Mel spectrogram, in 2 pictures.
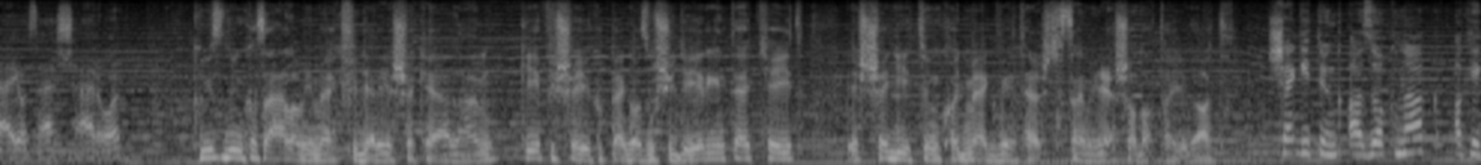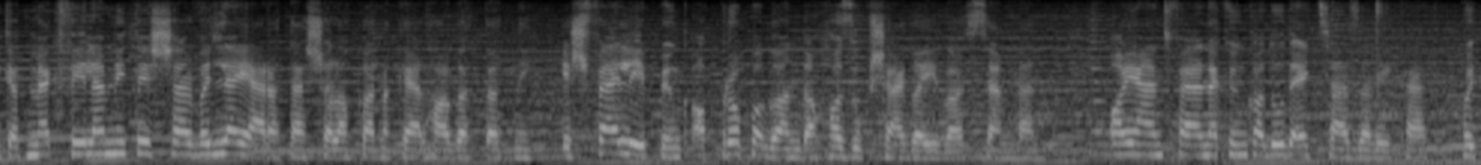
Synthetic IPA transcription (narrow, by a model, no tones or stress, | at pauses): aːjozaːʃa̰ːɾoːl | kyzd̪yŋkɒzaːlːɒmimɛkfiɟɛleːʃɛkɛlːɛnkeːpʋiʃɛjːykɒpɛɡɒzuʃyɟeːɾint̪ɛcːɛjit̪ | ḛːʃːɛɡiːt̪yŋkho̞ɟmɛɡʋeːt̪hɛʃsɛmeːjɛʃɒd̪ɒt̪ɒid̪ɒt̪ | ʃɛɡiːt̪yŋkɒzo̞knɒkɒkikɛt̪mɛkfeːlɛmliːt̪eːʃːɛlvɒɟlɛjaːɾɒt̪aːʃːɒlɒkɒrnɒkɛlɦɒlɡɒt̪ːɒt̪ni | eːʃfɛlːeːpyŋkʰɒpro̞pɒɡɒnd̪ɒhɒzukʃaːɡɒjivɒlsɛmbɛn | ɒjaːnt̪fɛlnɛkyŋkɒd̪oːd̪ɛcsaːzɒleːkaːt̪ho̞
